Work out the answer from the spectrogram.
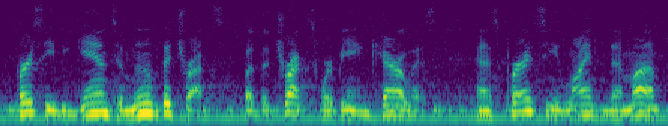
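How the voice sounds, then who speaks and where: A man reading a children's story aloud as narrator. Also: a little high. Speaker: story reader. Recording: narrow phone-like sound with loud noise and hum.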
